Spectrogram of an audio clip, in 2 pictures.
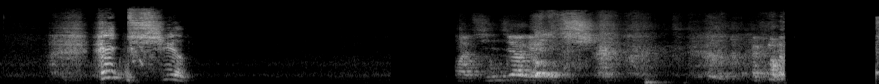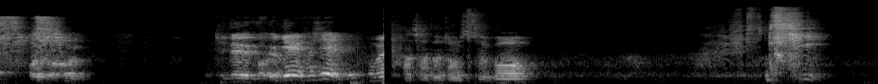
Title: Part 2 of SF9 sneeze compilation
